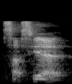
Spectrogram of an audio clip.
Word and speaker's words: Saussure: It's important to remember the pronunciation of his name, Saussure, as Chassia is a French brown sauce with mushrooms.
